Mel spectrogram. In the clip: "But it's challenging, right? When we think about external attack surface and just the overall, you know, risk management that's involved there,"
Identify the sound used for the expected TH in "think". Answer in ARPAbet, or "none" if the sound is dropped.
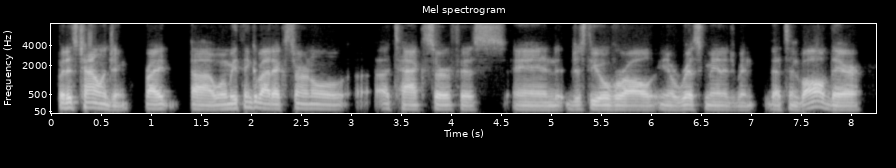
TH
